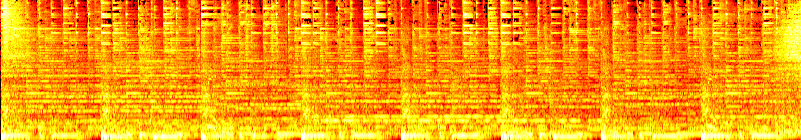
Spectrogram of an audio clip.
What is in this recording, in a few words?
spaghetti western no percussion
